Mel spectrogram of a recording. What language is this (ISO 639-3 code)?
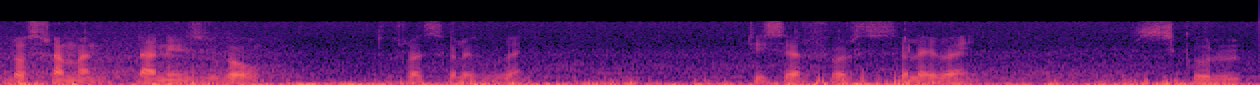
brx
